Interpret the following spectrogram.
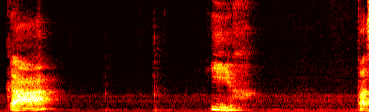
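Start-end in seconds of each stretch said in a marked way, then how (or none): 0.0-2.4 ca, then ir, with a long pause between; split into syllables. Shown as a demonstration. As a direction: say ca, stop, then ir. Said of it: "Vamos separar as sílabas?". (separando as sílabas: ca, pausa, ir)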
